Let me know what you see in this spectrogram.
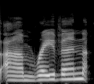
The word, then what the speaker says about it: Rayvan: It is pronounced like the bird, but it is Raven, R-A-Y-V-A-N.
